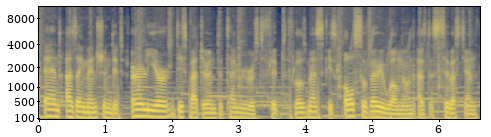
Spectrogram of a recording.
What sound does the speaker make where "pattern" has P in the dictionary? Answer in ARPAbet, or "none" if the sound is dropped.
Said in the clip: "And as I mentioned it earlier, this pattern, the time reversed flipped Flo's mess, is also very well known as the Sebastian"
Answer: P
